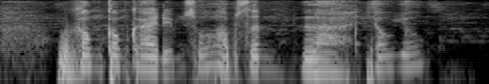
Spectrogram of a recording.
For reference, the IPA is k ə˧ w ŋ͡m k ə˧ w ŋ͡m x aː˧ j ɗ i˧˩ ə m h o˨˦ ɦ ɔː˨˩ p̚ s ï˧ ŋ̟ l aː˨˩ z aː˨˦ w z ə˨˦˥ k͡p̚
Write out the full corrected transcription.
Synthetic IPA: x ə˧ w ŋ͡m k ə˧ w ŋ͡m x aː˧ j ɗ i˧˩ ə m s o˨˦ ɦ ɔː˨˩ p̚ s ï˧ ŋ̟ l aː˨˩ z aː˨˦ w z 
